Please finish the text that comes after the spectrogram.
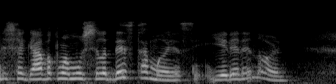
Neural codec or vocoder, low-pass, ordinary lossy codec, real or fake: none; none; none; real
